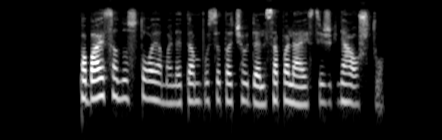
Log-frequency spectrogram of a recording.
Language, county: Lithuanian, Vilnius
